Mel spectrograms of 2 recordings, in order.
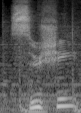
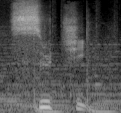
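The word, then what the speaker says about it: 土: Sushi? No. Tsuchi. T-S-U-C-H-I. Tsuchi. It's not sushi. Sushi is, and it's not even pronounced sushi, it's sushi. Sushi is the fish dish. And tsuchi is earth.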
